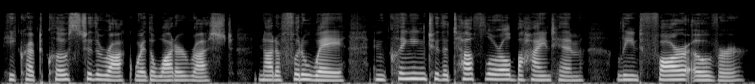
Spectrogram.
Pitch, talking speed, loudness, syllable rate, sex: 210 Hz, 200 wpm, -17 LUFS, 5.2 syllables/s, female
